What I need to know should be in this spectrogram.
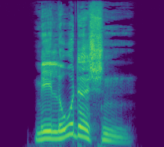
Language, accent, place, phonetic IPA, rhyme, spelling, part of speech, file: German, Germany, Berlin, [meˈloːdɪʃn̩], -oːdɪʃn̩, melodischen, adjective, De-melodischen.ogg
- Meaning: inflection of melodisch: 1. strong genitive masculine/neuter singular 2. weak/mixed genitive/dative all-gender singular 3. strong/weak/mixed accusative masculine singular 4. strong dative plural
